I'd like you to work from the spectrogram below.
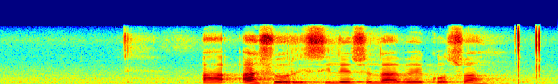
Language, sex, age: Tsonga, male, 23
